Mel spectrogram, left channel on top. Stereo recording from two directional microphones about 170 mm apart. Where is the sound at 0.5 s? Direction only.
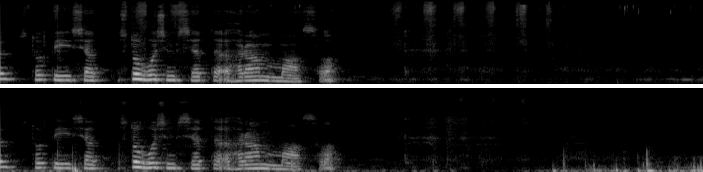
30° left (ahead or behind).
